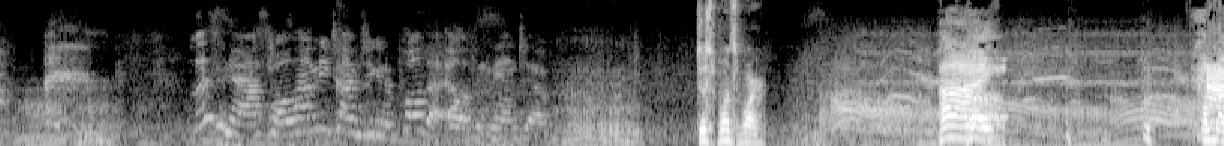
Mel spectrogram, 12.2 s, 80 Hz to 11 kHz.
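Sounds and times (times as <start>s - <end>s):
dog growling and whining: 0.0s - 1.4s, 5.6s - 6.5s
speech: 7.0s - 7.8s, 9.4s - 10.8s, 11.4s - 12.2s.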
